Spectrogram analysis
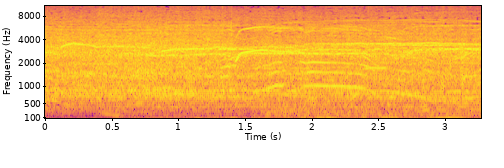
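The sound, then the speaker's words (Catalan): Crowd at a futsal match protesting an uncalled foul: a sustained, loud wash of shouting and jeering voices with no pause throughout. “I el públic que reclama una falta damunt Ernesto, que no han assenyalat els àrbitres.”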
